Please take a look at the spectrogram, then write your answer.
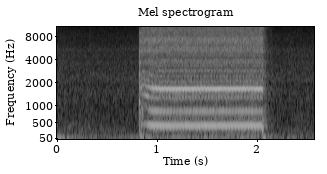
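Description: A Mercedes S-Class vacuum pump for the door locks and headrests runs steadily for just over a second, a loud, even electric drone with a strong tonal whine, starting and stopping abruptly against a quiet background.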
